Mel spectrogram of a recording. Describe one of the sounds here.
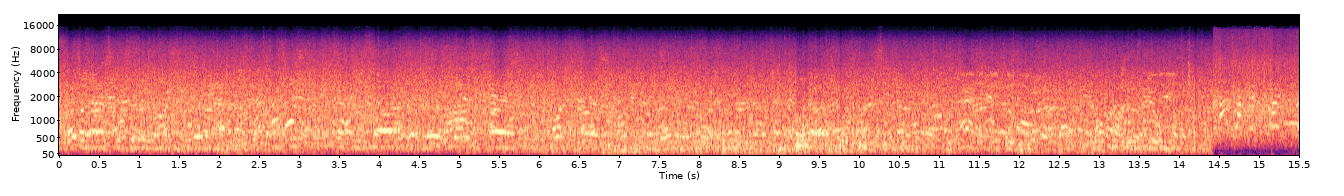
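A crowd of men and women chatters and laughs at close range.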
